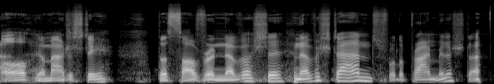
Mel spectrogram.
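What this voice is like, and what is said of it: Impression of John Lithgow's Churchill. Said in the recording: “John Lithgow in On the Crown. He played Churchill ... your impersonation”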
